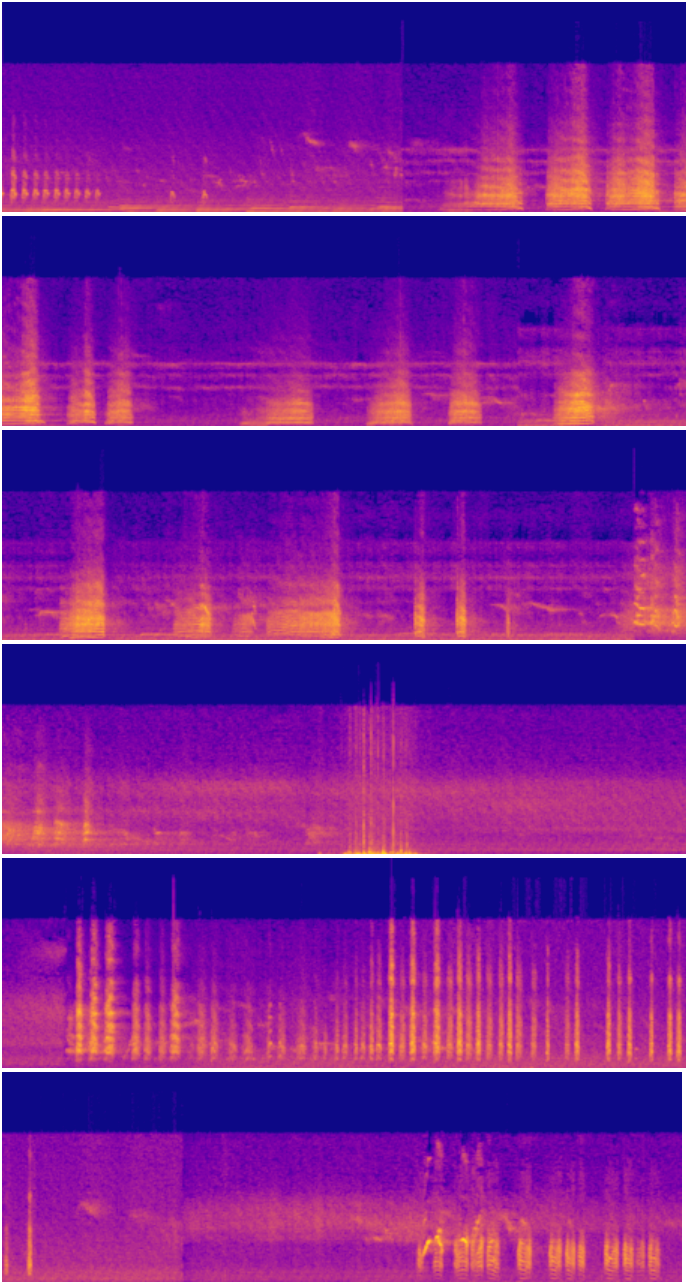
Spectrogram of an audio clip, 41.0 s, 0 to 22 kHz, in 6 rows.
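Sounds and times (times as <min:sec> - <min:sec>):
harsh bird calls: 0:09.2 - 0:22.3, 0:28.0 - 0:34.6
scratchy bird chatter: 0:23.7 - 0:24.8, 0:28.6 - 0:34.6.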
